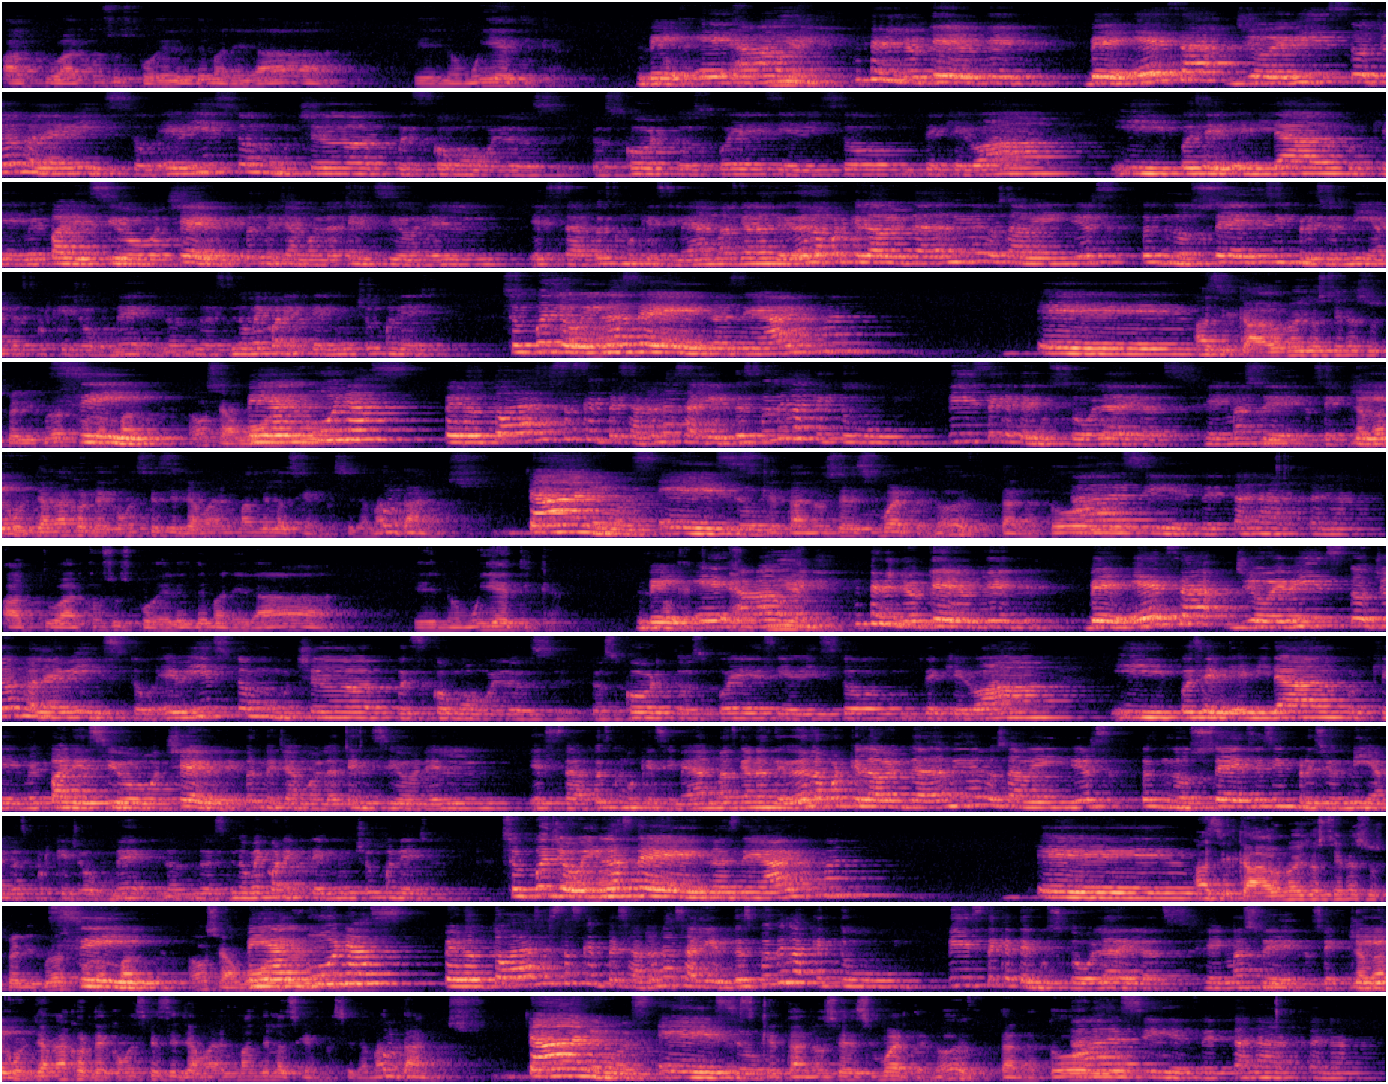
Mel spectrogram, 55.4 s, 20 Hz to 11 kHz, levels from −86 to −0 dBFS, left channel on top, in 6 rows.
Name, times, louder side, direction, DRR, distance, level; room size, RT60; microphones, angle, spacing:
voice 1, 0.0-2.2 2.8-3.5 4.2-5.4 31.4-31.8 35.6-37.8 38.2-39.1 45.3-45.5 45.9-49.2 50.9-53.9, right 2 dB, 90° right, 5 dB, 2.5 m, -30 dB
voice 2, 4.2-16.3 16.6-30.5 31.0-33.5 34.4-35.9 37.4-37.9 38.5-39.5 39.9-46.2 48.6-48.8 49.4-51.3 53.3-55.1, right 1 dB, 70° right, 2 dB, 6.2 m, -25 dB
27.5 x 10.5 x 4.6 m, 0.84 s
head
